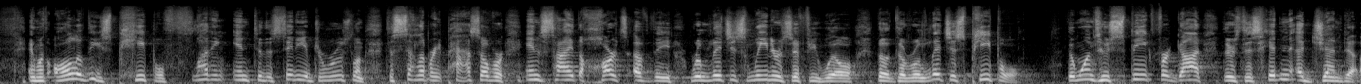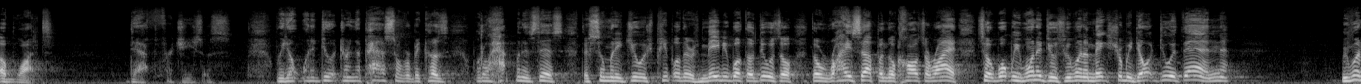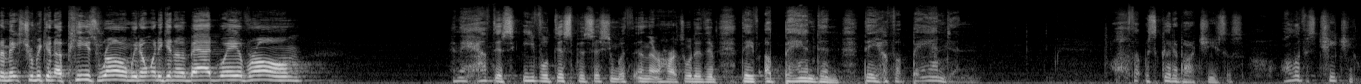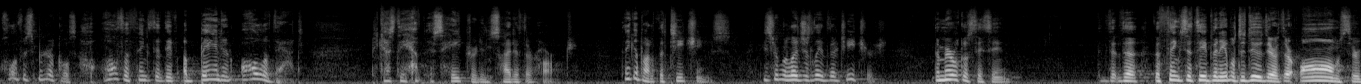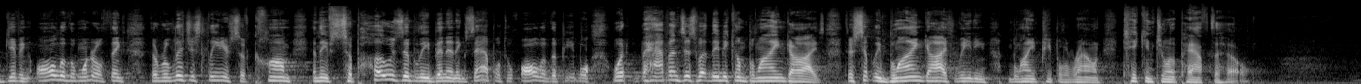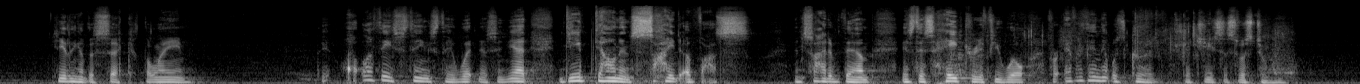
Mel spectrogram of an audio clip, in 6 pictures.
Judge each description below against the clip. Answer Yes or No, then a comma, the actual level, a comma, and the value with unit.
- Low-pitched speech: No, medium, 155 Hz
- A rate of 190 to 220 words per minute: Yes, average, 200 wpm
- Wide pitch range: Yes, wide, 8.5 semitones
